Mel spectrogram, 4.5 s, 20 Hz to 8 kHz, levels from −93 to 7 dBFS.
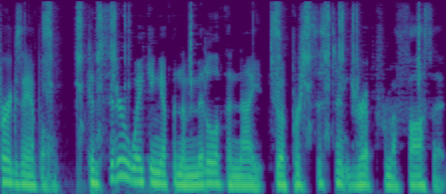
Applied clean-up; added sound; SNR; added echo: classical method Wiener filter.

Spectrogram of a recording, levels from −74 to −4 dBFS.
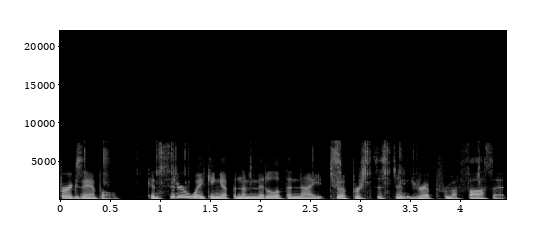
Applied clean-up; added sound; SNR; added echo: neural mask model RNNoise.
